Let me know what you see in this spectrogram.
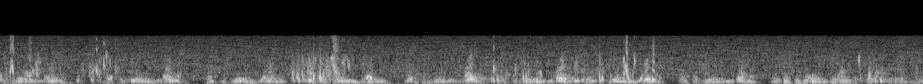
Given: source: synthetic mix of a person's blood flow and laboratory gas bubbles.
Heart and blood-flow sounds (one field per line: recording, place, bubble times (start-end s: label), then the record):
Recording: Doppler ultrasound of blood flow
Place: precordium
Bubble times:
0.00-0.16 s: bubbles
0.22-0.42 s: bubbles
0.76-1.21 s: bubbles
2.90-3.52 s: bubbles
4.88-5.03 s: bubbles
5.14-5.46 s: bubbles
5.72-6.39 s: bubbles
6.50-6.58 s: bubbles
8.56-8.63 s: bubbles
8.66-8.87 s: bubbles
8.99-9.06 s: bubbles
From the record:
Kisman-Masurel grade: 232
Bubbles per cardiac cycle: several, 3 to 8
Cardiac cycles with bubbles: 50 to 99%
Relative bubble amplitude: moderate (0.250 to 0.450)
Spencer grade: 3 (all of the cardiac periods contain showers or single bubble signals, but not dominating or overriding the cardiac motion signals)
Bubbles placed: only in the low amplitude regions of the cardiac cycle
